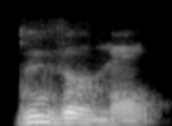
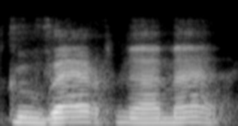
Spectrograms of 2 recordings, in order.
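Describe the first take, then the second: First: It is said with an English-speaker's pronunciation. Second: It is said with a natural French pronunciation. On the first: The speaker calls it wrong. "a lot of Anglophones, we say gouvernement" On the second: The speaker calls it right. "he pronounces things reasonably well. Uh, he says gouvernement"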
